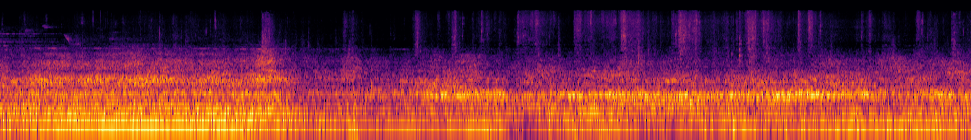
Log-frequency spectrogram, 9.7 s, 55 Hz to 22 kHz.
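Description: An Airbus A320 jet airliner roars overhead: a loud, steady, broad rumble with a hissing top that dips briefly partway through, then holds at full strength. No voices are heard.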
